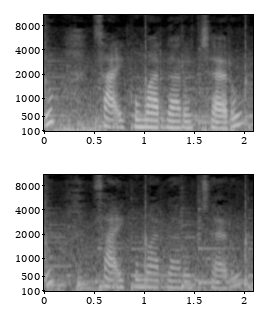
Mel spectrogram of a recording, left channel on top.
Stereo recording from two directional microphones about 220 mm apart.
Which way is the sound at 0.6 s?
25° left (ahead or behind).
